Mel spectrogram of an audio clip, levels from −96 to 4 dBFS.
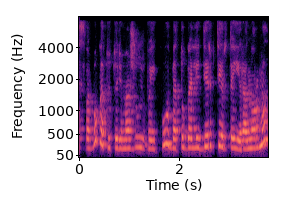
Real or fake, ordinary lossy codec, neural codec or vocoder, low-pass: real; MP3, 64 kbps; none; 7.2 kHz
